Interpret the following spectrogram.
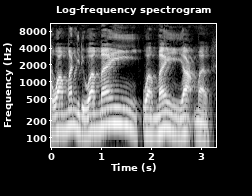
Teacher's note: Ditahan satu alif ya, disertai dengan dengung, itu idgham bigunnah.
